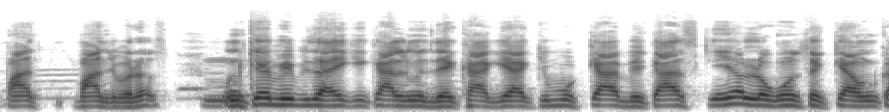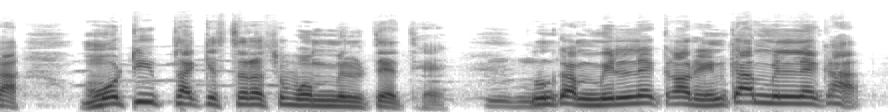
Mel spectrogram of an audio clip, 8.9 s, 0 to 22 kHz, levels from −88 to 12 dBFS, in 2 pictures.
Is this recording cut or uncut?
uncut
